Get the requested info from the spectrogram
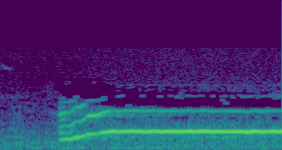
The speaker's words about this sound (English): However, I think even an experienced hunter might well find the baying of a fiend dog, a hound from hell, a soul shattering experience.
